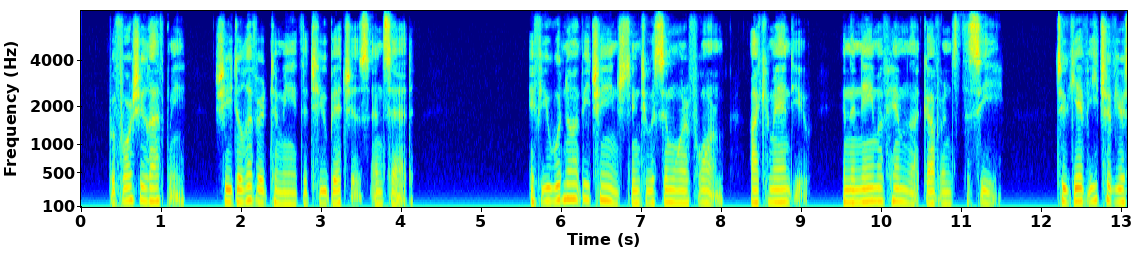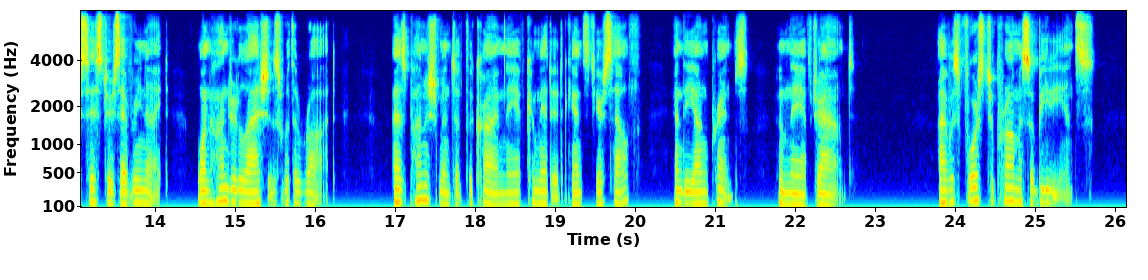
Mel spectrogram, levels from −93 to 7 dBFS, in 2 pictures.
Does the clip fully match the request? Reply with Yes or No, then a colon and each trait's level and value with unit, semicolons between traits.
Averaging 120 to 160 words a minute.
No: average, 170 wpm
